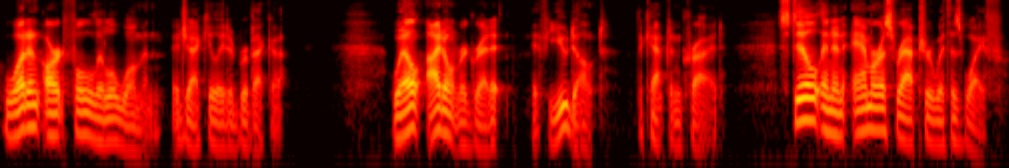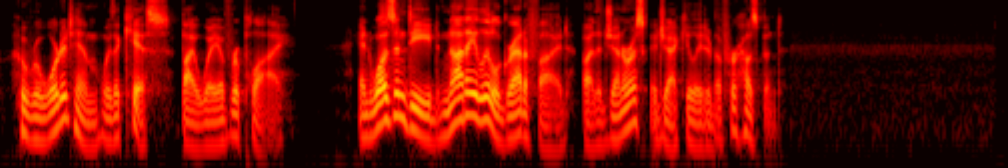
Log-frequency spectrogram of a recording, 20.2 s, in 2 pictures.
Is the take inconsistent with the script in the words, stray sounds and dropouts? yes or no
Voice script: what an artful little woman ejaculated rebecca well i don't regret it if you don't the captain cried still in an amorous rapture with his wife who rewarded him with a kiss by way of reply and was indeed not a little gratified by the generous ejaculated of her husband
no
